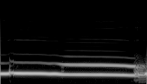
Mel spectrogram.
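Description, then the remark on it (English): A voice imitates a wolf howl for Wolf Spider in a children's story, one long steady sustained note held loudly for over a second before breaking off into a brief rough ending. “Everyone threw back their heads and howled.”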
